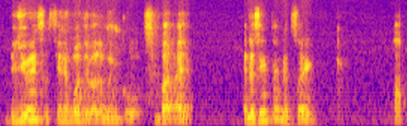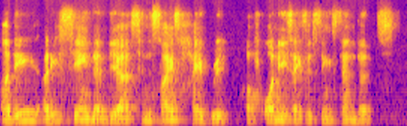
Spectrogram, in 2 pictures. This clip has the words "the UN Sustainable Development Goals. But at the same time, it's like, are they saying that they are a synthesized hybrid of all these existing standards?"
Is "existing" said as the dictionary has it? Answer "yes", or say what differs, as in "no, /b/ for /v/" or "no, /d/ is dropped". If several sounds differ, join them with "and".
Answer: yes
